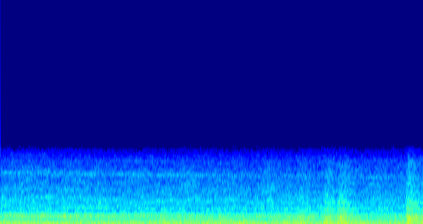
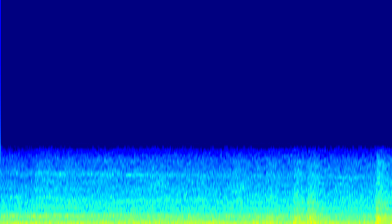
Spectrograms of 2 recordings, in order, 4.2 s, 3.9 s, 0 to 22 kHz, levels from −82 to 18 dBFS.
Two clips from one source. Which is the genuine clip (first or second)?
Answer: second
